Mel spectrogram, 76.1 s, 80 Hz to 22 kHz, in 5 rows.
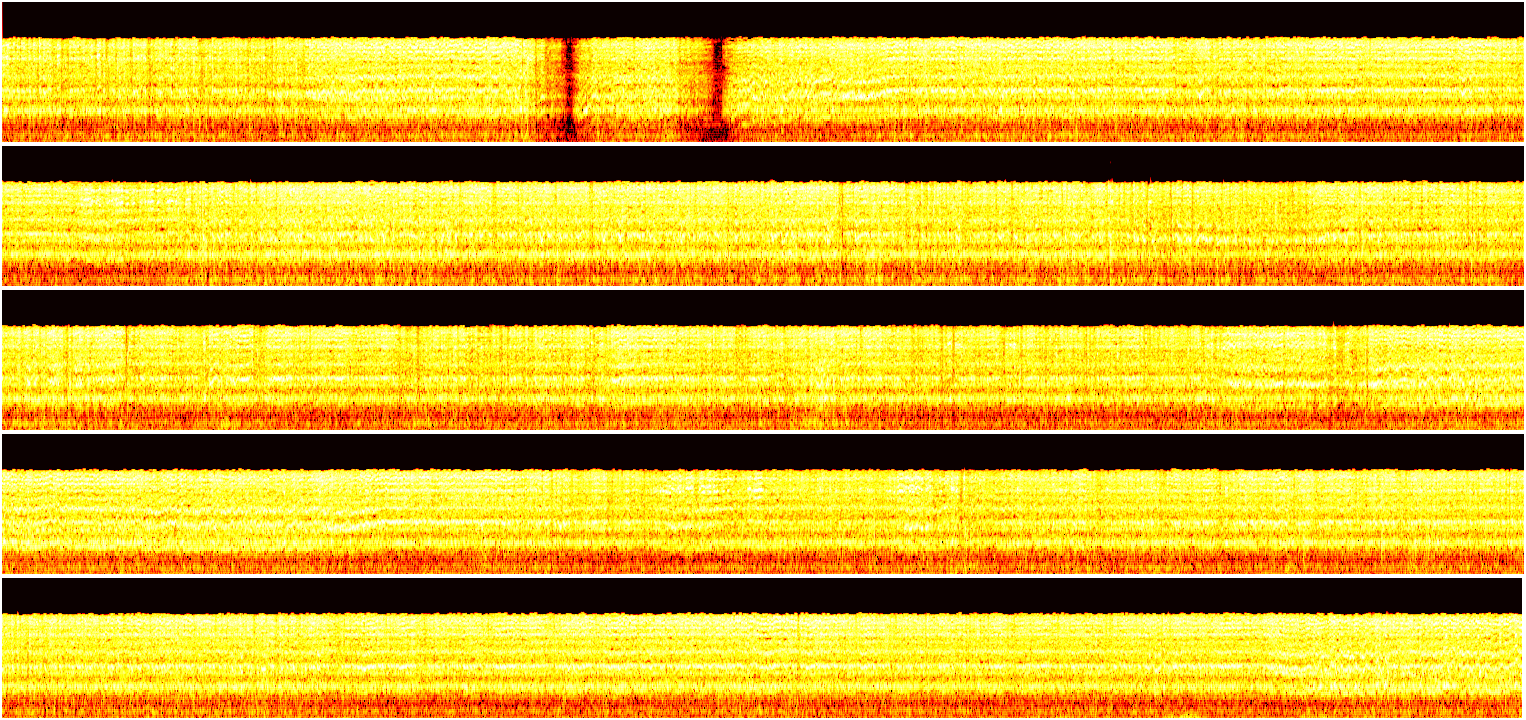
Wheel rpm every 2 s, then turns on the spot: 230, 210, 160, 130, 210, 230, 230, 230, 230, 240, 230, 240, 230, 210, 220, 230, 230, 230, 230, 240, 230, 210, 190, 190, 210, 230, 230, 230, 230, 230, 230, 230, 230, 240, 240, 230, 220, 200.
4-6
